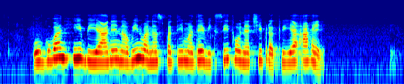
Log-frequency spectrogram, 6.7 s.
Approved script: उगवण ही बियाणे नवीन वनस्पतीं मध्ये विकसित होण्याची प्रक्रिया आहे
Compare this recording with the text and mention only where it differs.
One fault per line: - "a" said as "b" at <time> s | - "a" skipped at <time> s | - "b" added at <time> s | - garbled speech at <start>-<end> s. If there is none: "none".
none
